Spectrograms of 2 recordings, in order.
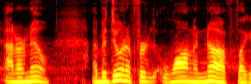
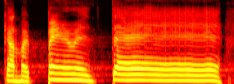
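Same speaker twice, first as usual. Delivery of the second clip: put-on high, slow, stretched Chicago accent; exaggerated Chicago accent; 5 semitones higher, 3 dB louder, much slower than usual. Comic replaying the answer that got a laugh, hammed-up Chicago accent. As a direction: overdo the Chicago accent, dragging out the final vowel. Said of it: "I could have purposely toned it down".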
